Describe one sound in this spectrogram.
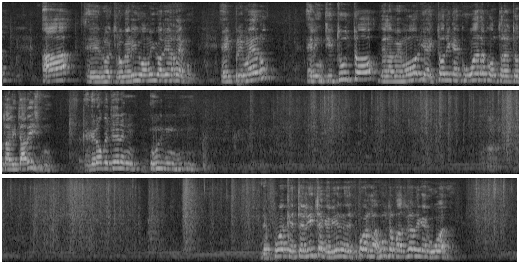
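An elderly man speaks calmly into a microphone over a loudspeaker.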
